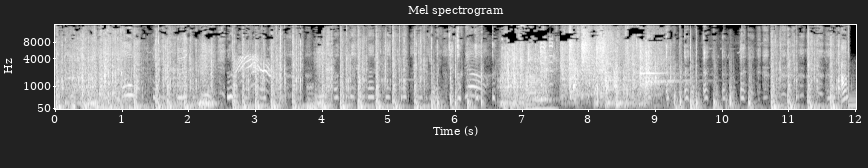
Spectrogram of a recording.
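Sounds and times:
cartoon footsteps pattering: 0:00.0 - 0:06.7, 0:09.2 - 0:12.0.

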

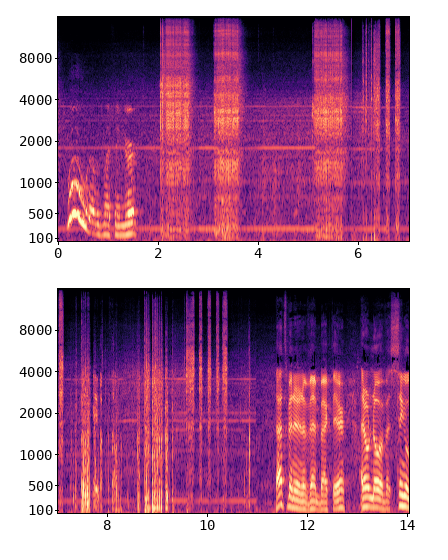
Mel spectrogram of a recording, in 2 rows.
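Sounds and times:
welding arc crackling: 0:02.0 - 0:03.8, 0:05.1 - 0:07.2, 0:09.6 - 0:10.5.

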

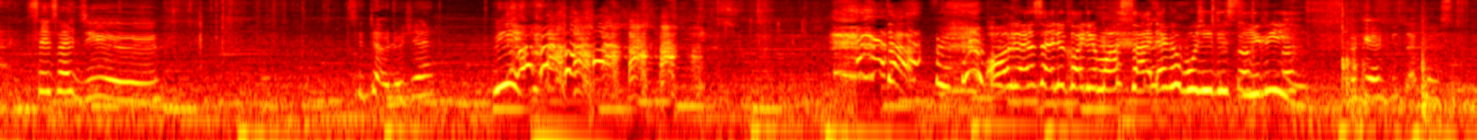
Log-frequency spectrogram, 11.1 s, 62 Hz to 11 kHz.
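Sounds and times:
background music: 0:00.0 - 0:11.0
woman laughing: 0:03.8 - 0:05.4, 0:06.2 - 0:07.6.

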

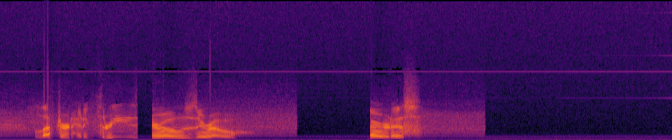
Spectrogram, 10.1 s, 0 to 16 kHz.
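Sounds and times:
aircraft engine and propeller drone: 0:00.0 - 0:10.0
low hum: 0:00.0 - 0:10.0
person speaking: 0:00.4 - 0:03.8, 0:05.6 - 0:06.8.

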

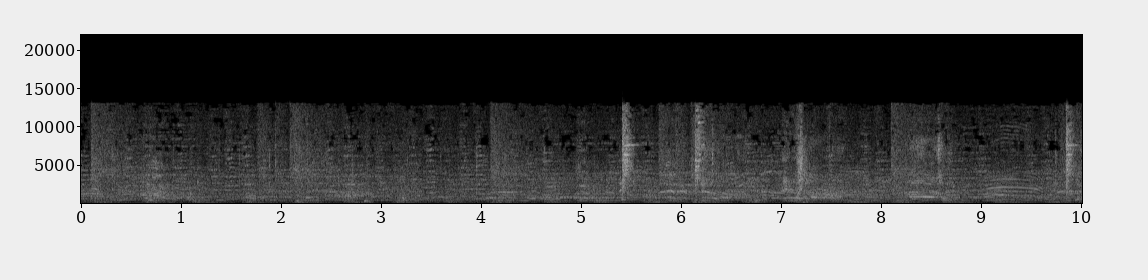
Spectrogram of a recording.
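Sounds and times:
dramatic film score music: 0:00.0 - 0:10.0.

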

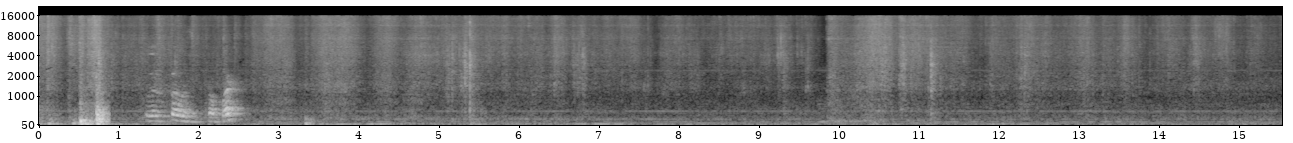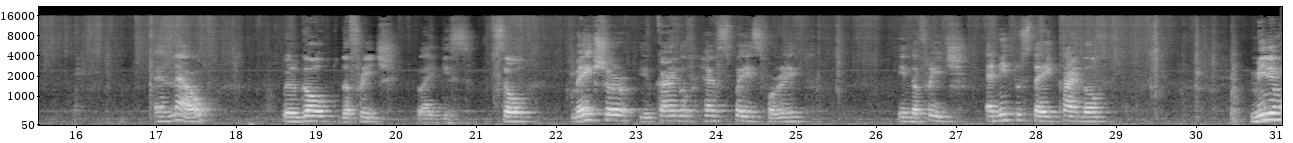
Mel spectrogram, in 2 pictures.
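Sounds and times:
plastic cling film crinkling: 0:00.0 - 0:18.7, 0:21.1 - 0:31.0.

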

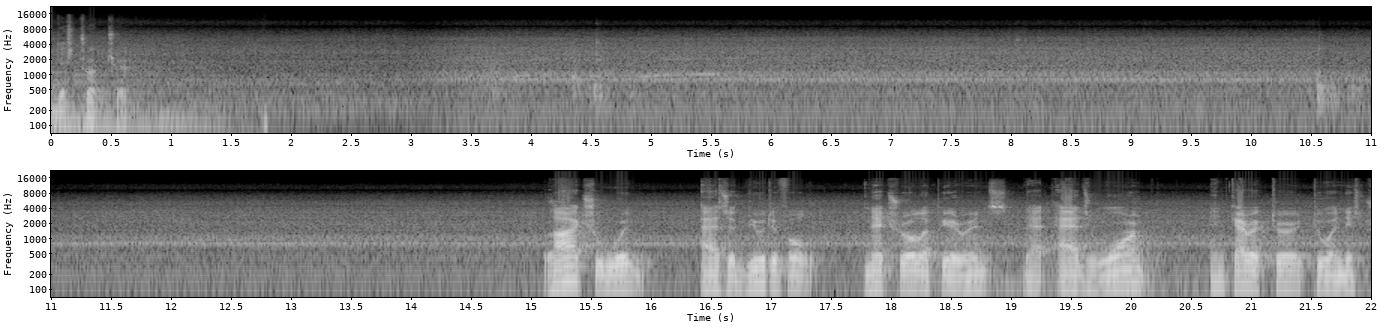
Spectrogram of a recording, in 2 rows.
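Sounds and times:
sawmill engine idling: 0:00.0 - 0:22.0.

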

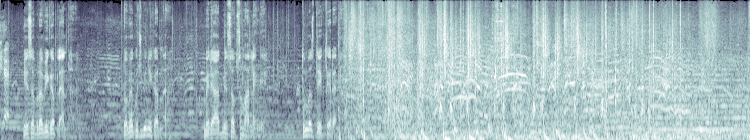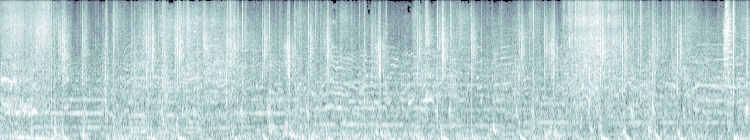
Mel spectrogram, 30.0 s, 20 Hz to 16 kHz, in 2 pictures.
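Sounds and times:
action film score: 0:00.0 - 0:30.0
background music: 0:00.0 - 0:30.0
car tyres skidding: 0:15.0 - 0:16.4
wood cracking and splintering: 0:15.6 - 0:30.0.

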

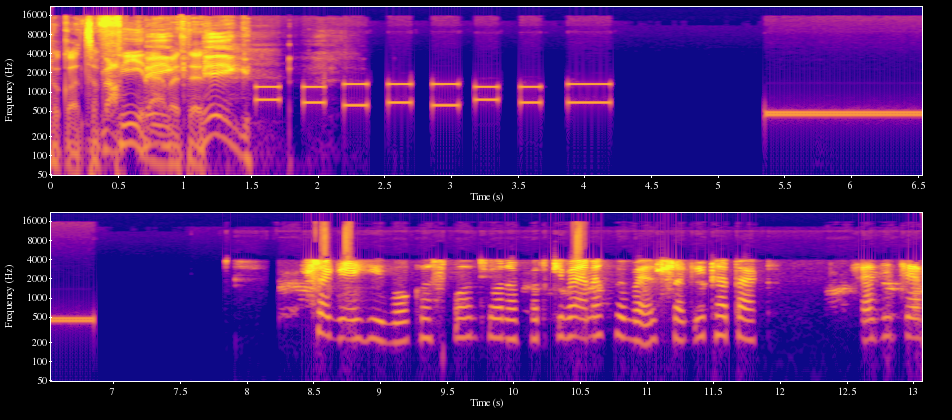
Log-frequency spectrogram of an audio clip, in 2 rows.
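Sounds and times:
long ringback tone: 0:05.4 - 0:06.9.

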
